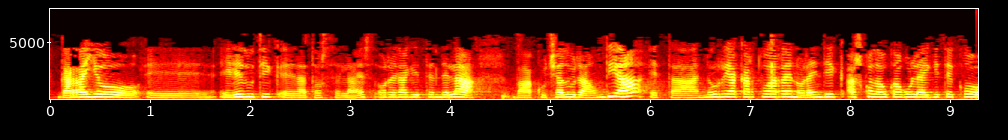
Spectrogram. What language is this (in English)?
Basque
